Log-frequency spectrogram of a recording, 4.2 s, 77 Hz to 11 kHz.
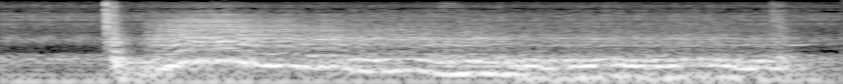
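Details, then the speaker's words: Michigan 35A wheel loader with Continental six-cylinder gas engine, sitting for years, on jump box or jumper cables: sluggish, dragging starter churn too slow to fire; something suspected drawing it down, cable straight to starter barely faster. "still sounds like something's drawing down on it or something so now we're going to try and hook the cables right to the starter to see if it spins over a little faster"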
